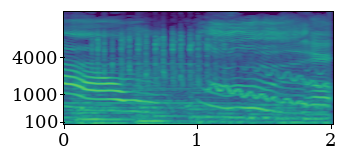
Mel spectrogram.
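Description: A cartoon kitten's meowing cry of dismay: one long falling meow, then a wavering, warbling wail, over background music.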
